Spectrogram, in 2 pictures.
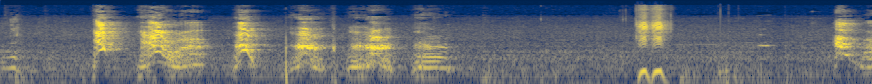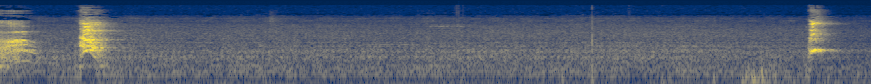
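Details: Small dogs at play bark in a rapid burst of repeated yaps, then a few spaced, louder barks, followed by a long quiet stretch and one final short bark near the end.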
